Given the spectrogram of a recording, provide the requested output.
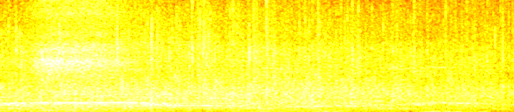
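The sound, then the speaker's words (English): An audience claps hands in a dense, steady wash of applause, loud and continuous with no distinct individual beats, while a faint high tone rings briefly near the start. “Somebody clap your hands and get blessed.”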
